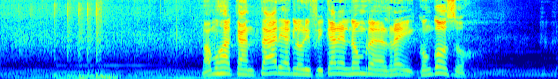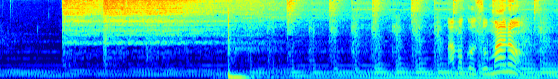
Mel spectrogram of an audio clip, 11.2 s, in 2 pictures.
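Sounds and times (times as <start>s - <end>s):
audience applause: 0.0s - 3.4s
speech: 2.0s - 4.8s, 10.4s - 11.1s.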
